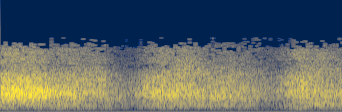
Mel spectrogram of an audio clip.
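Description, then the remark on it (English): A crowd at a prayer shouts loudly together, calling out "road blockers, progress blockers, money blockers" in a sustained, dense roar that swells in waves, dipping briefly twice before surging again, with no single voice standing out. “Can you shout those three things loud?”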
